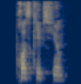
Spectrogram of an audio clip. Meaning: 1. Condemnation made against political opponents, especially the Roman antiquity and during the French Revolution 2. banishment of a person or group 3. Proscription (2)
- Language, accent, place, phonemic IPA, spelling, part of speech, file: French, France, Lyon, /pʁɔs.kʁip.sjɔ̃/, proscription, noun, LL-Q150 (fra)-proscription.wav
